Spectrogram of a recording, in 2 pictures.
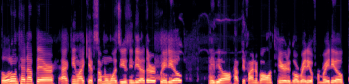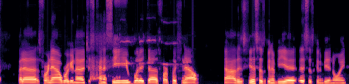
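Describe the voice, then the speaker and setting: A man's voice: a little high, flat delivery, fairly quick, dull audio. An American man talking casually and off the cuff as a vlogger testing gear, rambling and thinking aloud. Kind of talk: casual unscripted vlog narration. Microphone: clip-on microphone.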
